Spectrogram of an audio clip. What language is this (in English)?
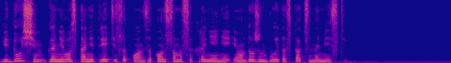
Russian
